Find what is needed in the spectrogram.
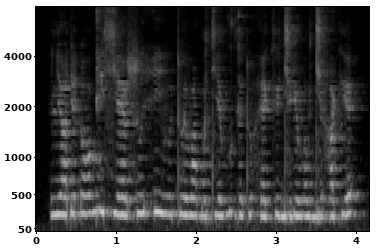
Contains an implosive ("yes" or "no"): yes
